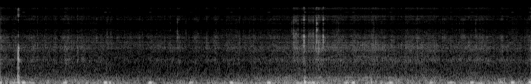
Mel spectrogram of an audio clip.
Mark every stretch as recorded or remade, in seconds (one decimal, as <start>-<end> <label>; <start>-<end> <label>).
0.0-5.3 recorded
